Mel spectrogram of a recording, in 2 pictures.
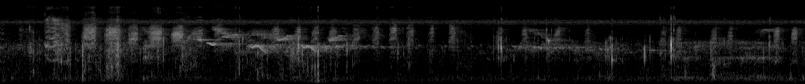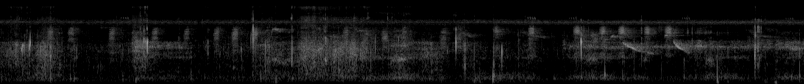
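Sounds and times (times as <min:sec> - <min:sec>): high insect drone: 0:00.0 - 0:16.0
small birds chirping: 0:00.0 - 0:16.0.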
